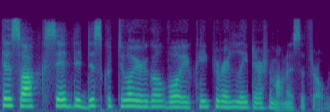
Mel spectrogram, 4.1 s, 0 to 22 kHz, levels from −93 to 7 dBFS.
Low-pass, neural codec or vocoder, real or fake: 10.8 kHz; codec, 16 kHz in and 24 kHz out, 0.4 kbps, LongCat-Audio-Codec, fine tuned four codebook decoder; fake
